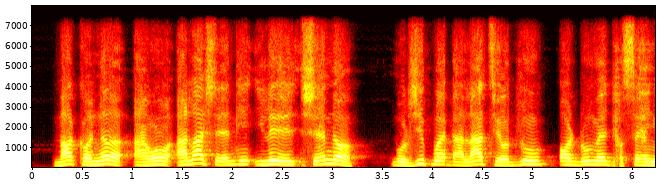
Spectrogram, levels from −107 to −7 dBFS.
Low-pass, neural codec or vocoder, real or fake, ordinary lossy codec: 7.2 kHz; codec, 16 kHz in and 24 kHz out, 0.6 kbps, FocalCodec, streaming, 2048 codes; fake; none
